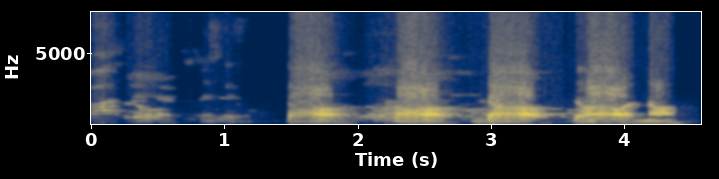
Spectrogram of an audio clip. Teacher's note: ये जीभ टच करेगा दांत को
